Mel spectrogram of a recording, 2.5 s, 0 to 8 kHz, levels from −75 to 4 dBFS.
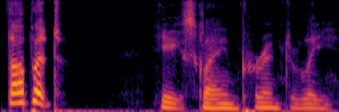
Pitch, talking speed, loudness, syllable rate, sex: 145 Hz, 120 wpm, -20 LUFS, 5.9 syllables/s, male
